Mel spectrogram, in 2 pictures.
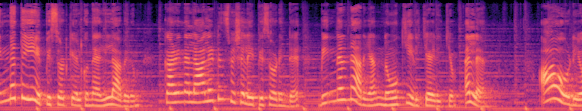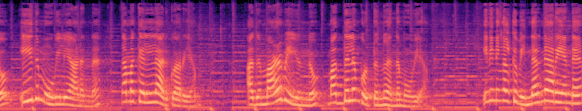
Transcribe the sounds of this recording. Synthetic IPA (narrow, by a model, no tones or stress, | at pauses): inːɐt̪ːeiepːiso̞ːɖɨke̞ːɭkunːɐe̞lːaːʋɐɾum | kɐɻiɲːɐlaːleːʈːinspe̞ʂɐlepːiso̞ːɽinde̞ʋinːɐɾɐneɐrijaːnno̞ːkːijiɽikʲːaːjiɾikʲːumɐlːḛ | aːo̞ːɽijo̞ːeːðɨmuːʋijlejaːɳe̞nːɨ | nɐmɐkːe̞lːaːɐɾkːuɐrija̰ːm | ɐ̰ðɨmɐɻɐʋejːunːumɐd̪ːɐlɐmko̞ʈːunːue̞nːɐmuːʋḭja̰ː | ininiŋːɐɭkɨʋinːɐɾineɐrijeːɳɖe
